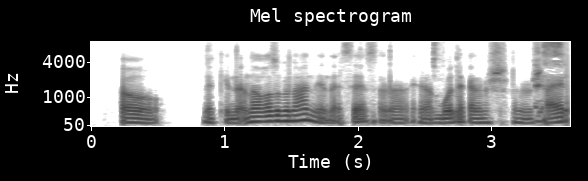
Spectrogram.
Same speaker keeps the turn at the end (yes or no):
no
